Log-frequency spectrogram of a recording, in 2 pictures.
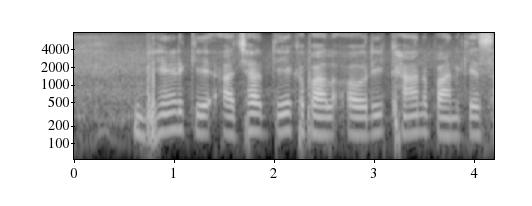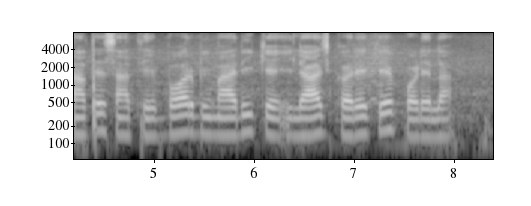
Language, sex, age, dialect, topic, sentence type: Bhojpuri, male, 31-35, Southern / Standard, agriculture, statement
